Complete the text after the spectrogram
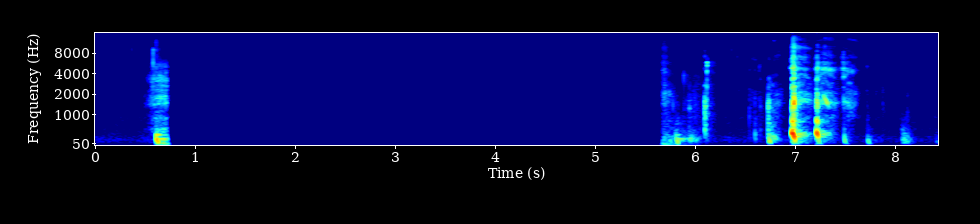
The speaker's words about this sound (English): No proverbs about sneezing, at least not that I know of, but I didn't want to have to make you suffer through that one.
